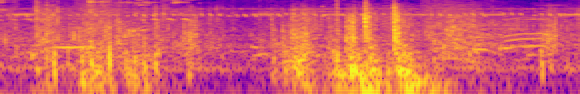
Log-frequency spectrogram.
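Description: Horse hooves clip-clop in the video game Red Dead Redemption, a short run of moderate hoofbeats under game ambience with a brief louder stretch near the end; talk overlaps.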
